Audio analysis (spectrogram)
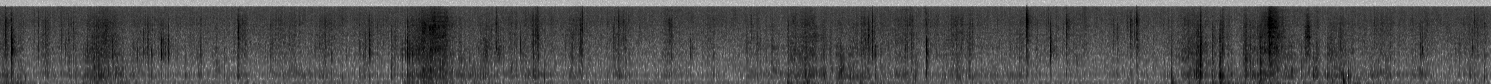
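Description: Dry white gym chalk powder (magnesium carbonate) in a clear bowl is crumbled and squeezed by fingers. It makes soft, dry crunching and crinkling with scattered brighter bursts over a faint, steady low hum. Each crunch stops short with no ring.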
